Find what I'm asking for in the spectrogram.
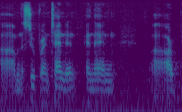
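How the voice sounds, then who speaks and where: Fairly quick speech from a man with an American accent, noticeable background noise behind him. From Michigan. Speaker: utility superintendent. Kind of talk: presentation at council meeting.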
